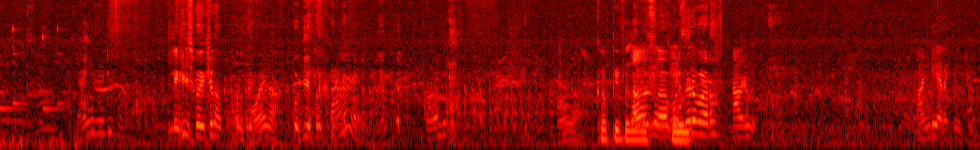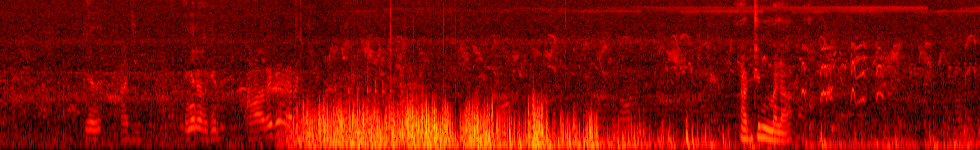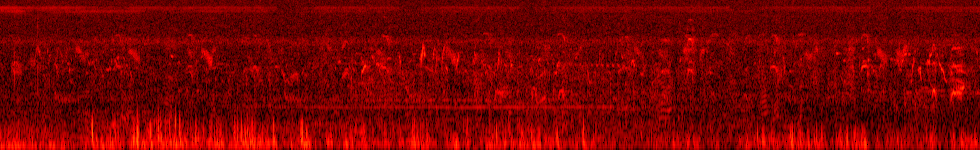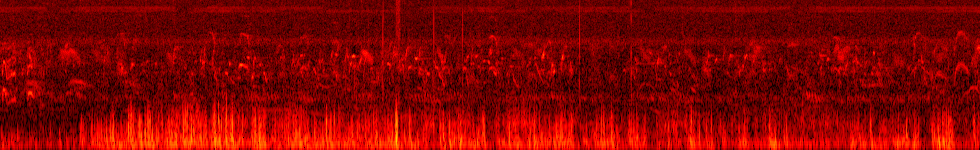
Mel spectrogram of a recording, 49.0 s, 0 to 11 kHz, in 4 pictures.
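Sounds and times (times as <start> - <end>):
wind buffeting microphone: 13.8 - 49.0.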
